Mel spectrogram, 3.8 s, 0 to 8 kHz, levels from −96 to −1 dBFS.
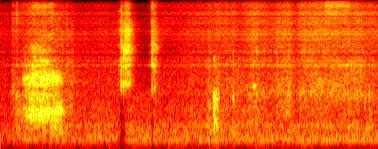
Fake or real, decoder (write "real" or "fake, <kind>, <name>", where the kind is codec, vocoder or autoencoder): fake, codec, DAC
